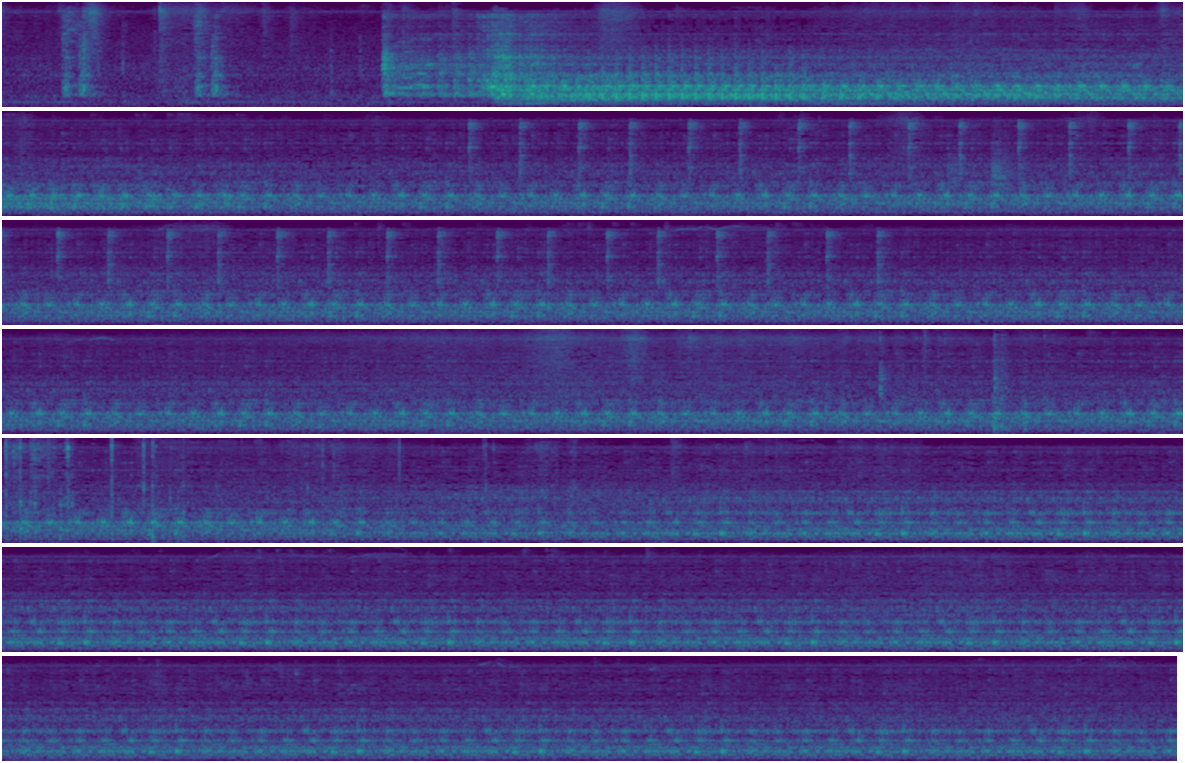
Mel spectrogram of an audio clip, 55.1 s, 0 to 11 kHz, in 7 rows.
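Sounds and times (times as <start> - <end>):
engine idling: 0.0 - 55.0
loud engine bursts: 2.6 - 55.0
light even ticking: 10.2 - 21.9.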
